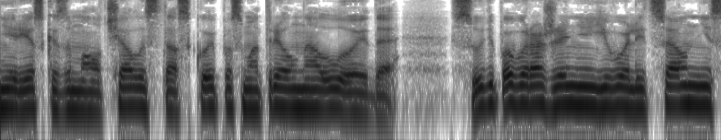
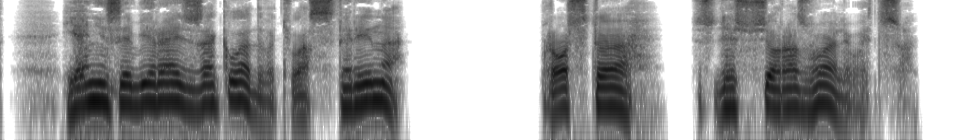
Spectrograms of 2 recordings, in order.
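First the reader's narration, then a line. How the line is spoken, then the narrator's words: Crushed, despondent voice. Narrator (Russian): убитым голосом сказал Уитни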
